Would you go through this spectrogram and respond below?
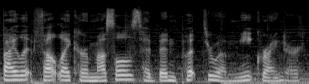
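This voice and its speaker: A woman's voice: lowish voice, fairly even intonation, normal speed. A woman narrator reading a scripted, dramatic story with music behind her.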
